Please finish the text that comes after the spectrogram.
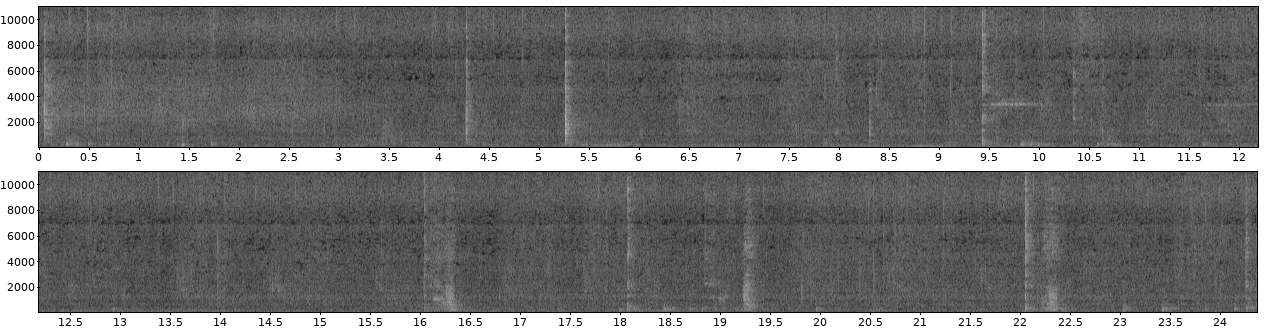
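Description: Garlic fries in hot oil, a faint continuous hiss with occasional soft clicks and scrapes of stirring, quiet and steady throughout with no voices.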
